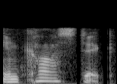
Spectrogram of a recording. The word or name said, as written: encaustic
